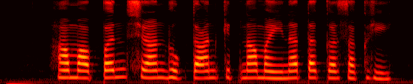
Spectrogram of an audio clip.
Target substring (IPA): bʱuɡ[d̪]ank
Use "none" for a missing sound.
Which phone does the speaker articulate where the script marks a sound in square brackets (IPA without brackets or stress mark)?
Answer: t̪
